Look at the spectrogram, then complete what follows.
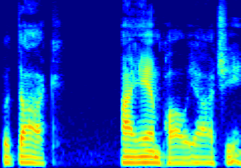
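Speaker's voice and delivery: acted sober, earnest, weighty, all-serious delivery. Telling a joke, the speaker voices the man's reply to the doctor, mock-serious. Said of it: "and it's all serious".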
